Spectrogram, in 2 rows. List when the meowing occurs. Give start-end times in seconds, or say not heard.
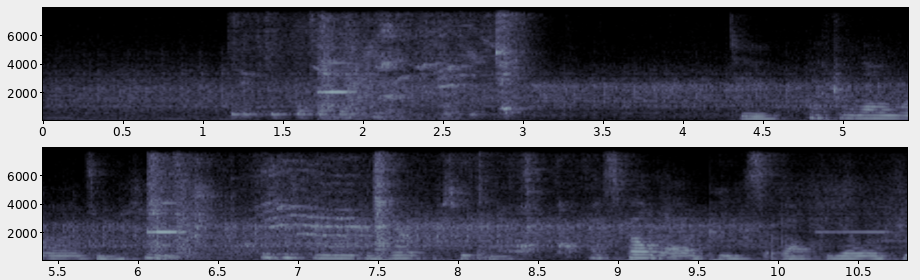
1.7-2.7, 6.0-7.5.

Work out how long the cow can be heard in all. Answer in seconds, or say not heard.
not heard.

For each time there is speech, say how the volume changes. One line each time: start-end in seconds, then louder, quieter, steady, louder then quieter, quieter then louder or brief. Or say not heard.
4.2-10.7 steady.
